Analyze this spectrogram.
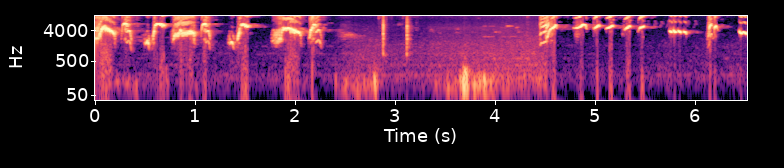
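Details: White-rumped shama in energetic, full song, used as a lure to make other shamas answer and as a tutor recording: rapid high chirps and sweeping whistles, a short pause with low rustling, then a bright run of clipped high notes.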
